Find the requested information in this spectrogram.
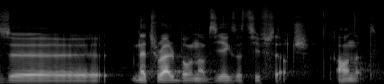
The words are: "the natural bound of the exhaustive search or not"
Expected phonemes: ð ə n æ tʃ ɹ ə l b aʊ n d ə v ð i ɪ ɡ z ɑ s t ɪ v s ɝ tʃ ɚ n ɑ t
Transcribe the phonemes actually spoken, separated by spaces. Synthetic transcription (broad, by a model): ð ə n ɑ tʃ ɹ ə l b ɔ n ə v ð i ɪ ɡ z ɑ s t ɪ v s ɝ tʃ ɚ n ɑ t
